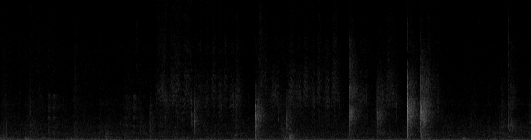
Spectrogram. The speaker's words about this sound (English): Jean Jaurès, let me write his name.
